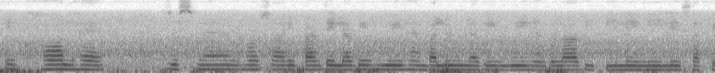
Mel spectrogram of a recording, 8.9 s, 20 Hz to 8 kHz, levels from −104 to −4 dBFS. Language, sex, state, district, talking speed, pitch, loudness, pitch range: Hindi, female, Bihar, Madhepura, 120 wpm, 170 Hz, -41 LUFS, 110-175 Hz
